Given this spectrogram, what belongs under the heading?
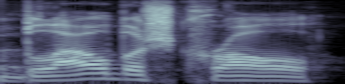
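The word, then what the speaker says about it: Blaauboschkraal: people the name of that River it's the Blau Bush crawl River and that's what the all of these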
